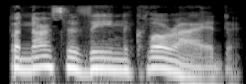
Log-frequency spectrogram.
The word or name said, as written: phenarsazine chloride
